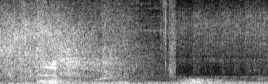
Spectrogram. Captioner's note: groans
